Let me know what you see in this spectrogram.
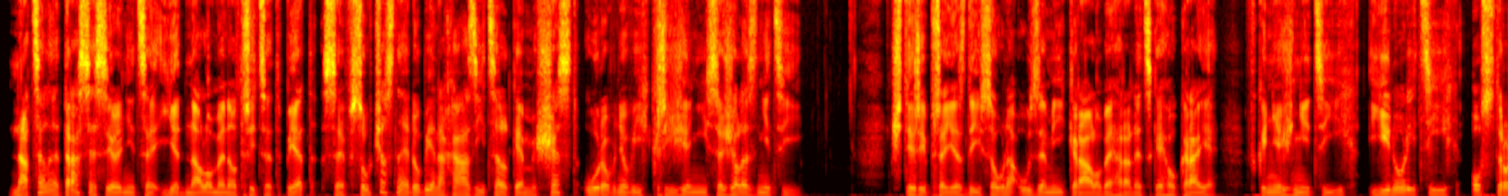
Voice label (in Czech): audio spot dabing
